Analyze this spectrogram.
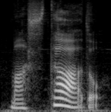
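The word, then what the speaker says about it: マスタード: And the Japanese pronunciation is mastardo.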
